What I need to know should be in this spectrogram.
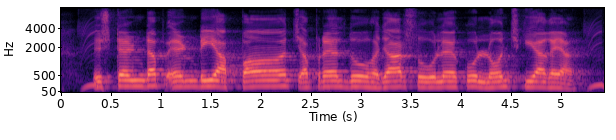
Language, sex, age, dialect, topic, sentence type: Hindi, male, 25-30, Kanauji Braj Bhasha, banking, statement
